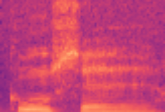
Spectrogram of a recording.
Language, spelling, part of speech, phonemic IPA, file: French, concert, noun, /kɔ̃.sɛʁ/, Fr-Concert.ogg
- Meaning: concert (musical entertainment)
